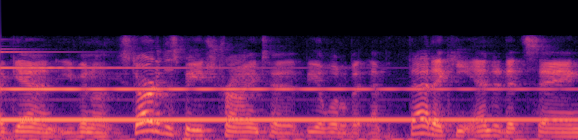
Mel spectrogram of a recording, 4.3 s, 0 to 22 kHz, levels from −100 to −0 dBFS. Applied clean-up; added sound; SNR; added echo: none; Bell; -3 dB; reverberation time 0.4 s.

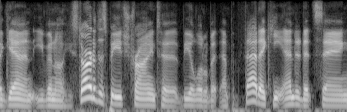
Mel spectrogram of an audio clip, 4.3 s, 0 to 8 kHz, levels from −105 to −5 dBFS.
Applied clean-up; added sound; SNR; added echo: none; none; none; none.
